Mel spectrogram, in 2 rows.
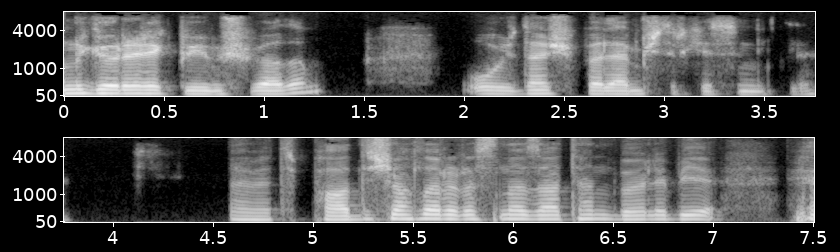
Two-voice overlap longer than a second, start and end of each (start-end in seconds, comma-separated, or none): none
